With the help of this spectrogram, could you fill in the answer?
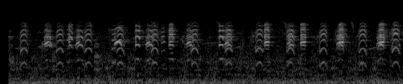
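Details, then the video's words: Greater Flamingo calls, recorded live alongside Slender-billed Gulls: a dense run of harsh, arched honking notes stacked in bands, repeated rapidly and irregularly by several birds. "Greater Flamingo,Fenicottero(Phoenicopterus roseus)"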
